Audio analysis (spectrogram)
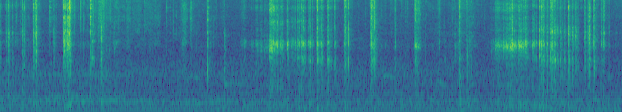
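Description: A metal blade scrapes the coating off a solid yellow-coated bar of soap held in the hand, shaving the soap beneath. The result is a series of dry, bright scraping and crackling strokes, with louder bursts near the start and in the middle and latter parts, over a faint low hum.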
